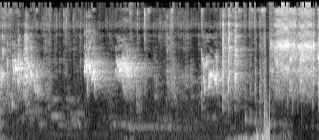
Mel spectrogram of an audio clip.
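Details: Parakeets chirping in summer: separate short buzzy chirps, then a sharp low thump and a burst of noisy chatter.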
